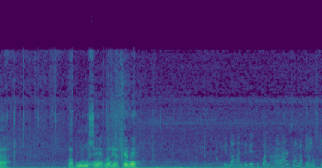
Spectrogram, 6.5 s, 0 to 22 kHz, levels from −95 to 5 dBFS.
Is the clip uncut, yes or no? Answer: no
